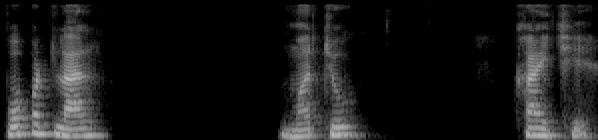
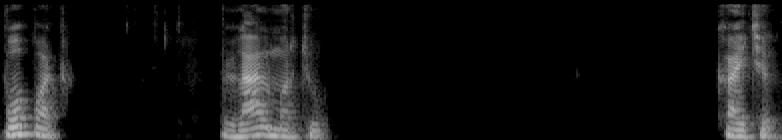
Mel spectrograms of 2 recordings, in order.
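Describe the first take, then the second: First: 'Popat' and 'lal' run together as one name. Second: 'Lal' runs together with 'marchu' after 'Popat'. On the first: Someone named Popatlal eats chili. "હવે આપણે ભેગું કરી દઈએ" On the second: The parrot eats red chili. "હવે છૂટું કરી નાખી હાવ અને આ લાલ મરચું ભેગું કરી નાખી"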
